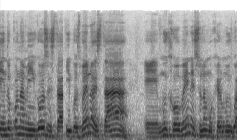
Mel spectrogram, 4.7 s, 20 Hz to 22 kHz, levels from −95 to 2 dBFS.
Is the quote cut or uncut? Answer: cut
